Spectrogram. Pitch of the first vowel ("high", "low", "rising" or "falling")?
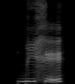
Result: high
